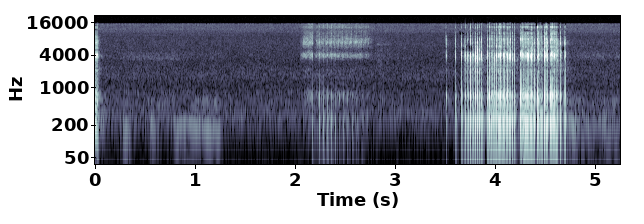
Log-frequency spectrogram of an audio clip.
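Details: Bulldog snoring loudly: a soft, breathy intake, then a single loud, rattling, fluttery snore lasting about a second, rough and vibrating throughout, with quiet room hush between breaths.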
